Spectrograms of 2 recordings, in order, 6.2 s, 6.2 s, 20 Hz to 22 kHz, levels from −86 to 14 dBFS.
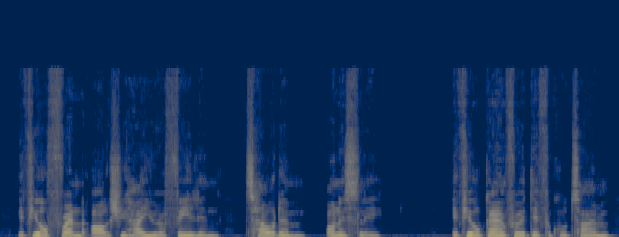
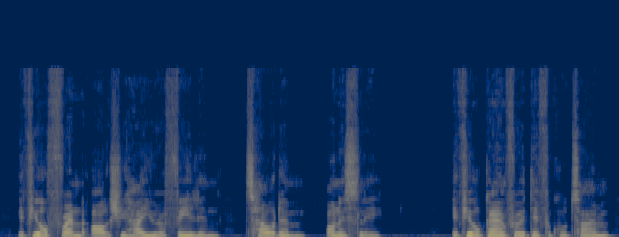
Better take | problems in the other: neither | none

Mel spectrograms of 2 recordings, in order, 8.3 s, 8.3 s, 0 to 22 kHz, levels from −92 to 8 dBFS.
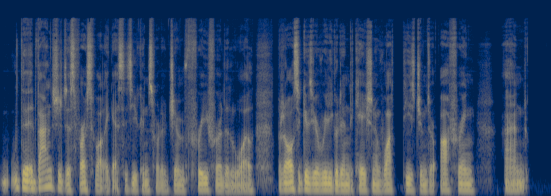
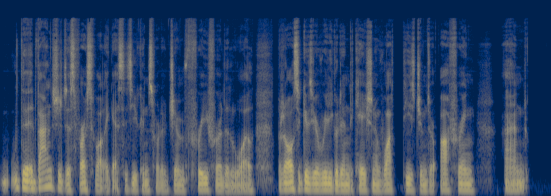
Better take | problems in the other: neither | none

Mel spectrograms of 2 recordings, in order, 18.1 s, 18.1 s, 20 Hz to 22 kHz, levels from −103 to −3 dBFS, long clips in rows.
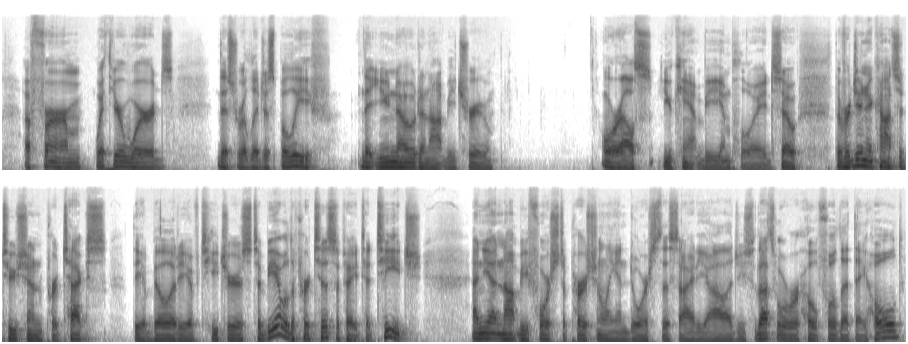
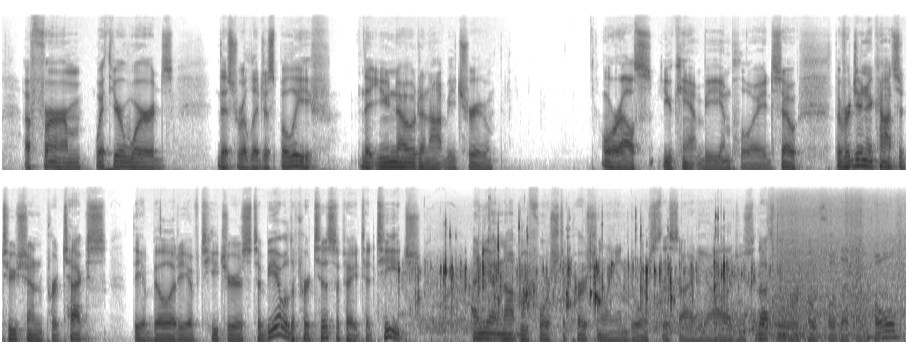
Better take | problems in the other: first | rain or running water; very loud; from 13 s on; 3 dB above the speech

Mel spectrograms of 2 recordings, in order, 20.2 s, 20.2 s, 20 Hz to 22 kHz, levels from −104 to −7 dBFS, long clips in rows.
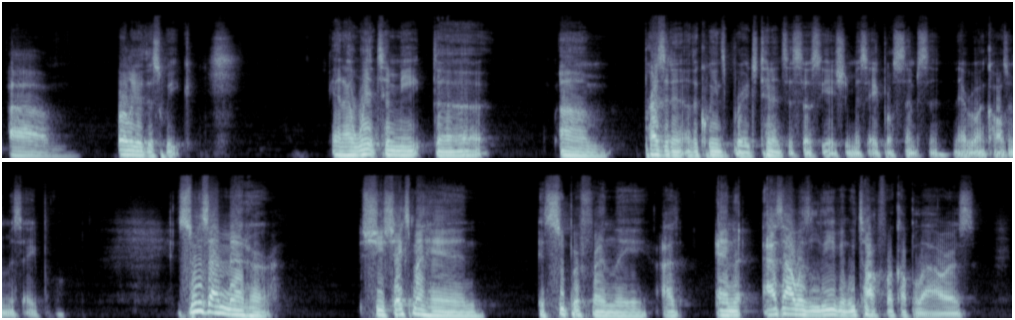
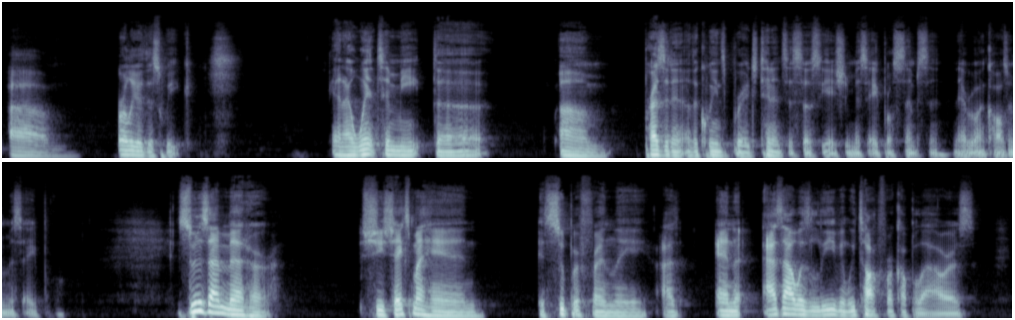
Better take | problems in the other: second | distortion; heavy; 8 dB below the speech

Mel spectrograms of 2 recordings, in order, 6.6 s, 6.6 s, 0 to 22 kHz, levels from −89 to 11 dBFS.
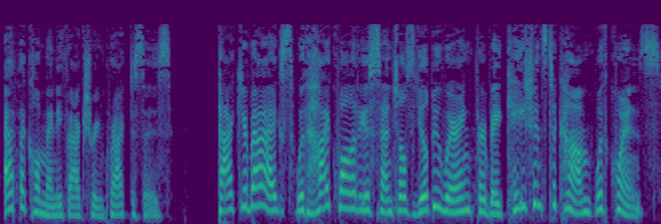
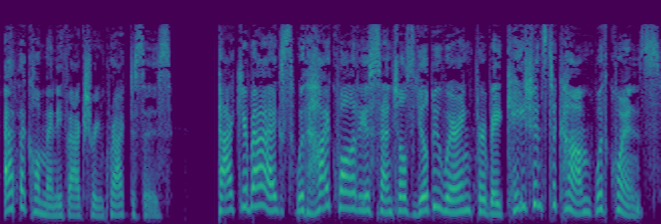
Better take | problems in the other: first | thin; very slightly; fading below 500 Hz

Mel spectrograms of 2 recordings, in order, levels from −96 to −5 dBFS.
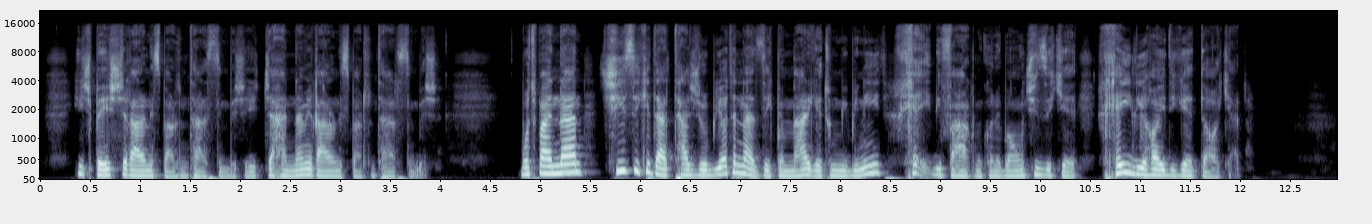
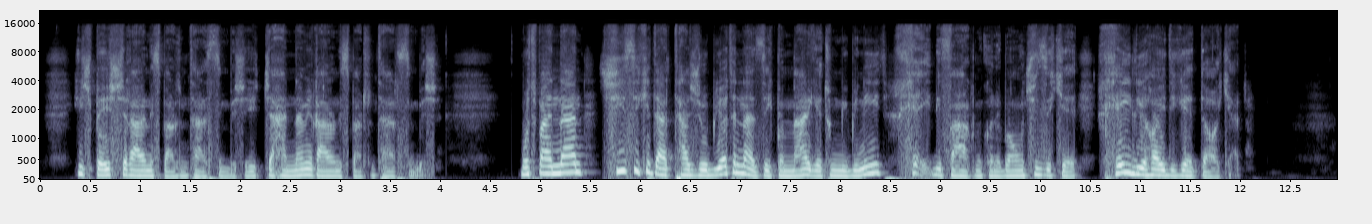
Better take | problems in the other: first | distortion; slight; 10 dB below the speech

